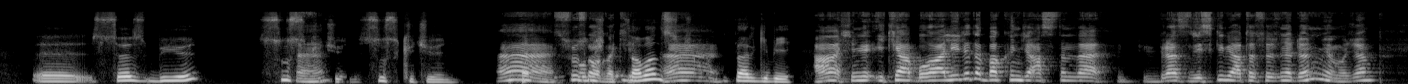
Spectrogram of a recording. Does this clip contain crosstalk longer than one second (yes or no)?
yes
